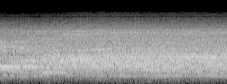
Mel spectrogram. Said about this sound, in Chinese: 耶！给自己掌声鼓励鼓励！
